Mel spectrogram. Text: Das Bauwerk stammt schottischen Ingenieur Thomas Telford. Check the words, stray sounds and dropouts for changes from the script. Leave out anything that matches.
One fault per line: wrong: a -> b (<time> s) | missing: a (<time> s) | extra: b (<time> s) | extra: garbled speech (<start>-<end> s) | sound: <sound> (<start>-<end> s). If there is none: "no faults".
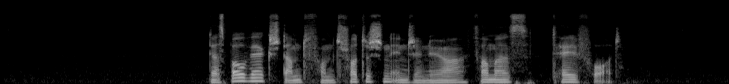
extra: vom (3.1 s)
